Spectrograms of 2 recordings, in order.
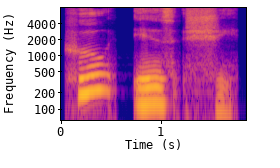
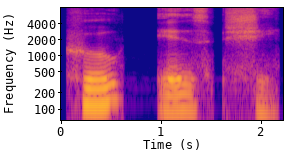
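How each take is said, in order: First: Who is she? said slowly, Who stressed; slow model. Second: Who is she? even slower, lower; slow repeat. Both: Shown as a demonstration. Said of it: "then repeat slowly".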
